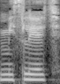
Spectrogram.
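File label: "myslieť", Slovak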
